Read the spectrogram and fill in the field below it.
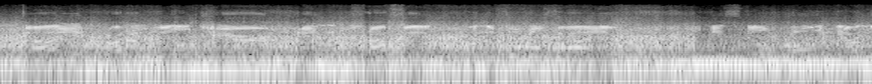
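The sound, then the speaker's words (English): Loud, dense traffic on one of the country's busiest freeways roars continuously at night as cars zoom past a man slowly wheeling a non-motorized wheelchair down the freeway, with indistinct voices mixed into the steady wash of engine and road noise. “Here's a little bit of audio from the video when the man is slowly wheeling down the freeway as cars are zooming by.”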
